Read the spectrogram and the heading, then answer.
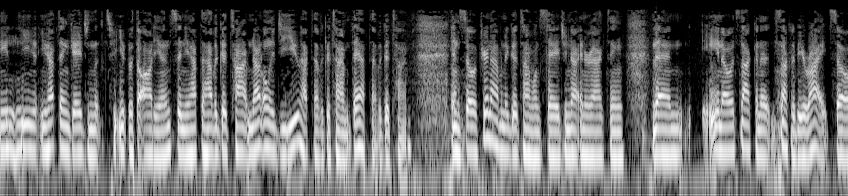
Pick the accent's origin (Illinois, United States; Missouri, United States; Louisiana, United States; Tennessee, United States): Louisiana, United States; now in Houston, United States; I'm a Southern boy. I'm from Louisiana.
